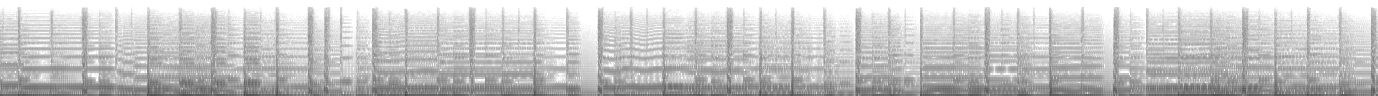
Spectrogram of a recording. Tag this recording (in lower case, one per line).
music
